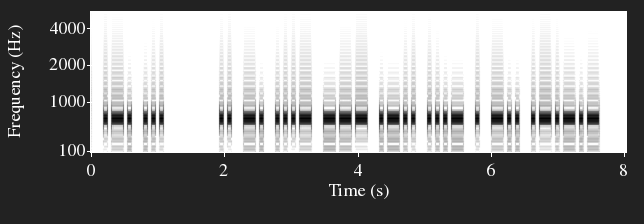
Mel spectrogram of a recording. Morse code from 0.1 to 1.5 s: RS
